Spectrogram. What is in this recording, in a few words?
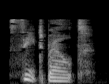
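"seat belt", British English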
